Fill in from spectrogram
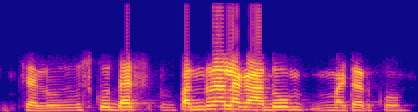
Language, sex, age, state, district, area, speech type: Hindi, female, 60+, Madhya Pradesh, Jabalpur, urban, conversation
